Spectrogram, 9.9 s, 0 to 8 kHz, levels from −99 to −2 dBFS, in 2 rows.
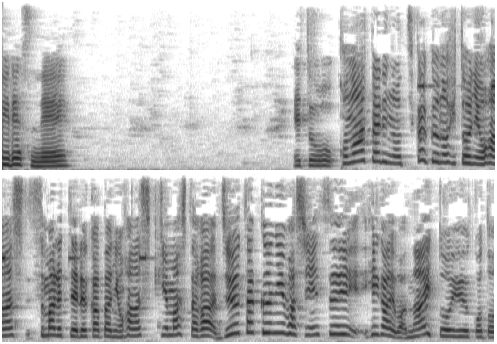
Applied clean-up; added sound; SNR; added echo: classical method log-MMSE.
